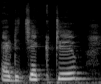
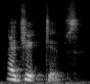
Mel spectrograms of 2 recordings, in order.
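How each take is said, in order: First: The d sound is clearly pronounced. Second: The d sound is left silent. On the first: The speaker calls it wrong. "बहुत सारे बच्चे mistake करते हैं" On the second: The speaker calls it right. "The better pronunciation is एडजेक्टिव्स"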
